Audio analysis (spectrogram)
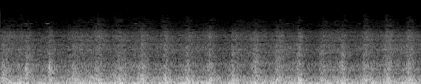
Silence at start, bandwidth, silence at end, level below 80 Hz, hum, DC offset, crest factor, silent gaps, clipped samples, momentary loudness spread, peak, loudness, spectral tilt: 0 s; 9 kHz; 0 s; -20 dBFS; none; under 0.1%; 16 dB; none; under 0.1%; 2 LU; 0 dBFS; -19 LUFS; -7.5 dB/octave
